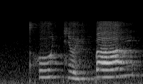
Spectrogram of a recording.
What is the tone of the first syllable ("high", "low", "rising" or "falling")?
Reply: rising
